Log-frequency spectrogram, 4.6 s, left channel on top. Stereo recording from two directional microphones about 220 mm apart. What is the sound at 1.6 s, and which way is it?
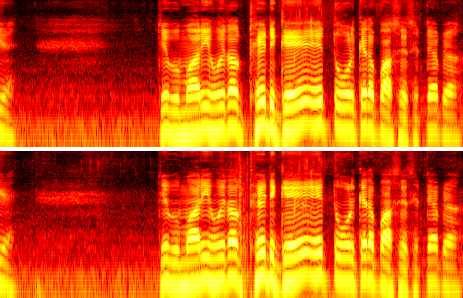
Speech, 5° left (ahead or behind).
